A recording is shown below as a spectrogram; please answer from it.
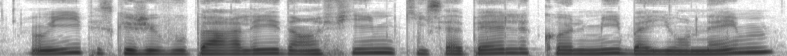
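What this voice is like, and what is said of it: Poor English accent, French speaker. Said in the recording (French): “cet accent anglais déplorable”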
